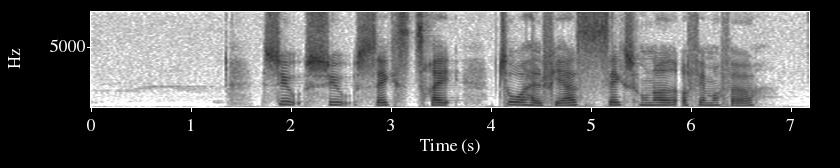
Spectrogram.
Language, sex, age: Danish, female, 29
